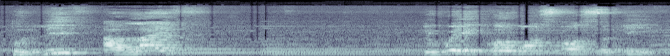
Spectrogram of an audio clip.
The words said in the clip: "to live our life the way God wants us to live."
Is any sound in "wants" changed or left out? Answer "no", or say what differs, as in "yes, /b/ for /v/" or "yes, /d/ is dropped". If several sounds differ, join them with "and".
no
